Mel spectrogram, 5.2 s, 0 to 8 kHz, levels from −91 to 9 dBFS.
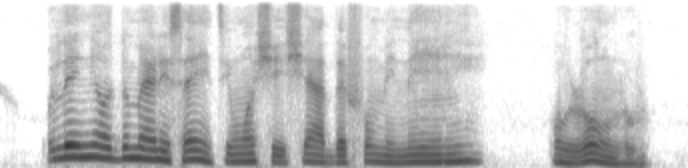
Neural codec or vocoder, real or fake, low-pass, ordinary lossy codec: codec, 16 kHz in and 24 kHz out, 0.8 kbps, FocalCodec, streaming, 65536 codes; fake; 7.2 kHz; none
